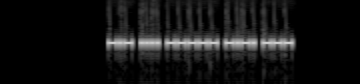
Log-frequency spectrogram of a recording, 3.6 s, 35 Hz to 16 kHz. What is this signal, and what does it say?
Morse code, heard as a keyed tone, about 47 wpm, 700 Hz. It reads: KH0CO
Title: USA Call Signs - 5 Characters - Repeated 2x - 45wpm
